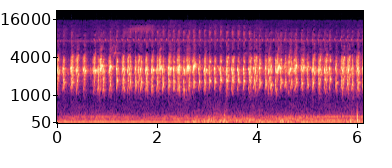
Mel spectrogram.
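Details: Lure recording of Olive-winged bulbul used to attract birds for trapping: a continuous run of fast, harsh chattering notes at a steady rhythm, with a soft low hum underneath.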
